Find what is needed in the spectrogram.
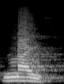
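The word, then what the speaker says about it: knife: के को नहीं बोलना है। एन एन आई एफ ई इसको बोलेंगे नाइफ।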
